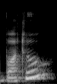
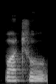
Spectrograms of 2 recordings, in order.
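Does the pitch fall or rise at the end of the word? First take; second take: rises; falls. First: The pitch rises at the end, like a question. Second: The pitch falls at the end, like a statement. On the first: It is a question. "my rise in pitch there is more, that second one was a question" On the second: It is a plain statement. "versus me just saying it"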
